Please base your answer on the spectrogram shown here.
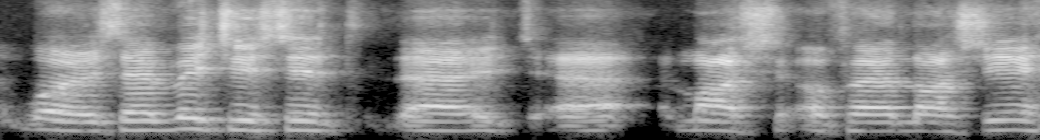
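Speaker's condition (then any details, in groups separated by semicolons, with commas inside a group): Motor neurone disease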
